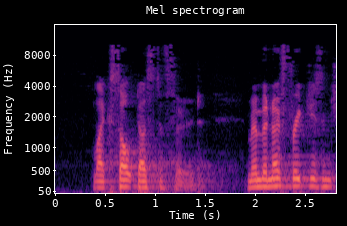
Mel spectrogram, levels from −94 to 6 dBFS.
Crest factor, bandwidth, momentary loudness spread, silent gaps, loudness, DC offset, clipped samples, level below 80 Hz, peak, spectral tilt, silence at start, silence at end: 18 dB; 10.5 kHz; 15 LU; none; -28 LUFS; under 0.1%; under 0.1%; -56 dBFS; -10 dBFS; -7 dB/octave; 0.4 s; 0 s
